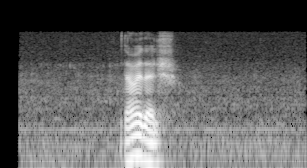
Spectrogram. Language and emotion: Russian, neutral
